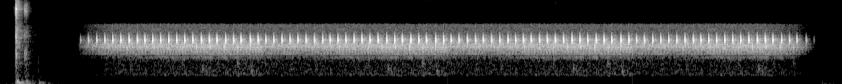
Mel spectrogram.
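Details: A bearded sand frog gives one long, even, high-pitched trill of rapid pulses lasting about seven seconds, with a brief click just before it; beginner birders can mistake this call for a striped crake.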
